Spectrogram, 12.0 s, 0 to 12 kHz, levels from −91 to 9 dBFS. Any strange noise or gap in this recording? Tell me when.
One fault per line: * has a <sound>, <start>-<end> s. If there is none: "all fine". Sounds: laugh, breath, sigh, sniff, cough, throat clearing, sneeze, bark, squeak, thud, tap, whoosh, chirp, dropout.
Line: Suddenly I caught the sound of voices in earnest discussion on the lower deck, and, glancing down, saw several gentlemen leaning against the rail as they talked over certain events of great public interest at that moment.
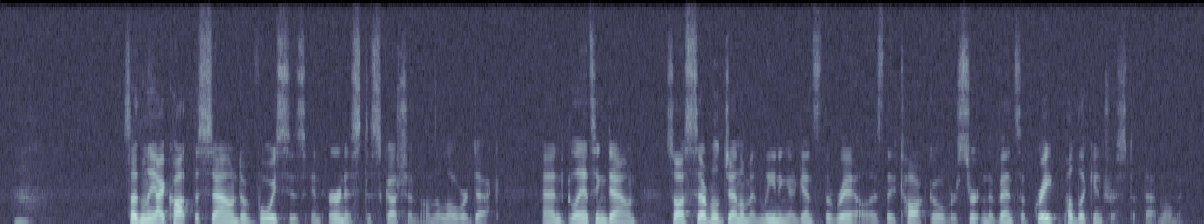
* has a sigh, 0.1-0.7 s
